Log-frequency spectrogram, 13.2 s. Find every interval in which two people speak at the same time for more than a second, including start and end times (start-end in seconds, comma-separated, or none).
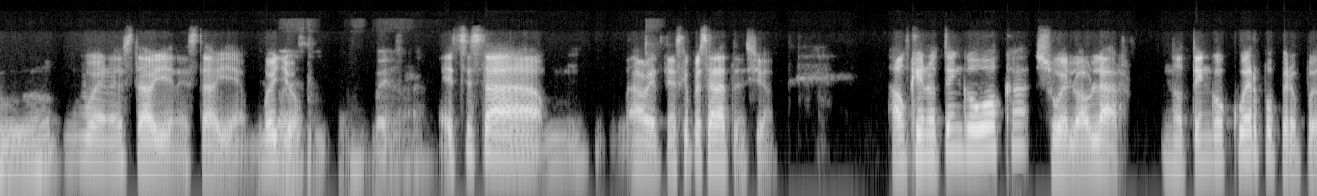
none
